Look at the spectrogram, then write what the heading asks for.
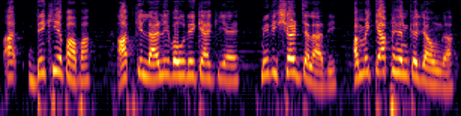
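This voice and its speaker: Guy doing a snappy hot-headed young husband, pitched up and yelling. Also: a little fast, soft background music, close to an everyday voice. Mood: angry. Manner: shouting, irritable. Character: short-tempered young husband. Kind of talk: cartoon story voice acting.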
